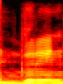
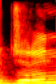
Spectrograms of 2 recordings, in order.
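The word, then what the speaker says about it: green: और ज भी है जैसे ग्रीन है यहां पर जरिन नहीं पढ़ेंगे ग्रीन है यहां पर जिम है देखिए यहां पर जिम है जिम यहां पर हमने ज पढ़ा ग्रीन में हमने ग पढ़ा ठीक है आगे और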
